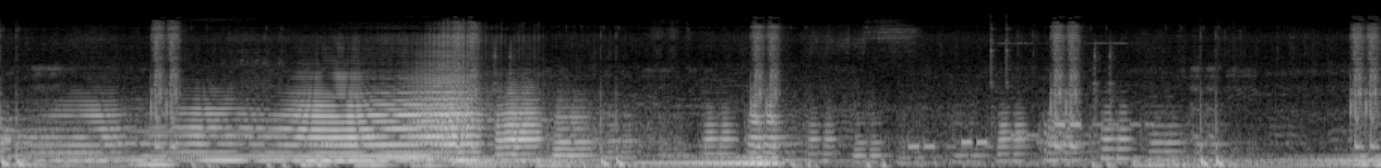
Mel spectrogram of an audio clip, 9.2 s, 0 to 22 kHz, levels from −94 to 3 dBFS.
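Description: Throughout, a doubled audio track: a second, equally loud copy trails by about a tenth of a second, likely from a slower capture path, showing as repeated waveform onsets.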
